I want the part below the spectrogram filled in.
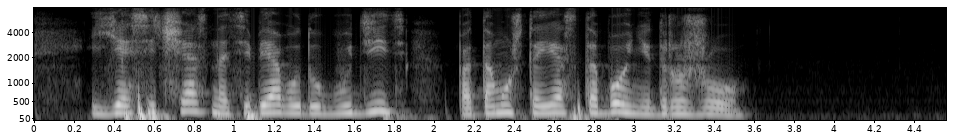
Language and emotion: Russian, angry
